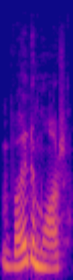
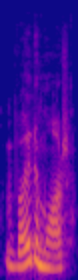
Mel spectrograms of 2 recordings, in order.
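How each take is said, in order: First: The name is said with German pronunciation. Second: The same.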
